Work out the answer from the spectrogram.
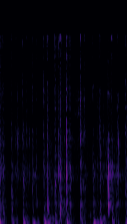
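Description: Typing on a computer keyboard as someone writes a question in a chat. Rapid, irregular clicks and key taps come in short bursts at a fairly quiet level, with no voices.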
